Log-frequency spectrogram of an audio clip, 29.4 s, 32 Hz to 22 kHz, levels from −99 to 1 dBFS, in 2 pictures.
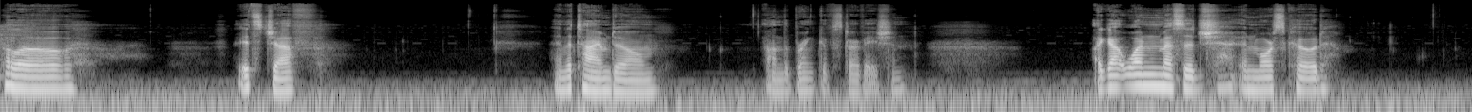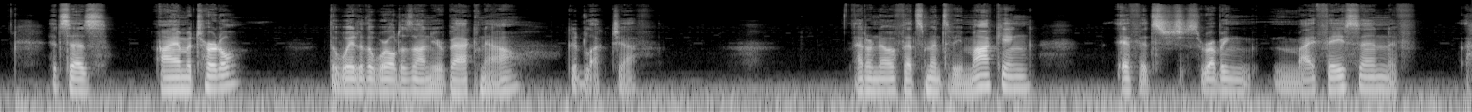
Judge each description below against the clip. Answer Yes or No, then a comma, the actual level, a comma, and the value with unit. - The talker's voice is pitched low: Yes, low, 105 Hz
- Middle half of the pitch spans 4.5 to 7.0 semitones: Yes, average, 4.8 semitones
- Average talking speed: No, slow, 110 wpm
